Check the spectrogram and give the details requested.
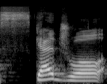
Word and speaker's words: schedule: Schedule, schedule, jewel, schedule, schedule, schedule. And then you just add a strong re in front of it.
